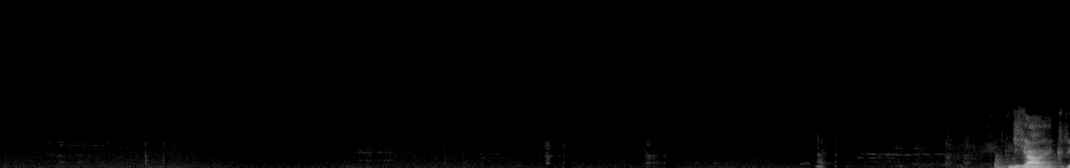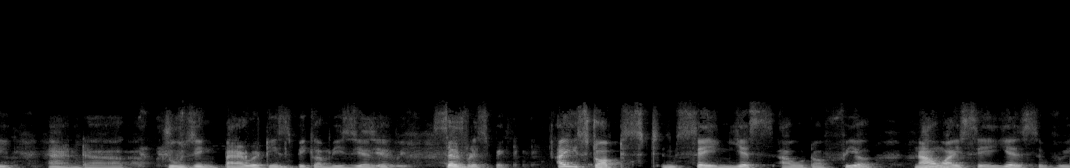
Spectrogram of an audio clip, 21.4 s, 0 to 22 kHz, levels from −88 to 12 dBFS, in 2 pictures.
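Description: From 11.97 to 12.35 s, then 13.15 to 16.07 s, a faint echo leak trails the speech by 181 ms, about 30 dB down and then stronger at about 15 dB down. It is a distinct delayed repeat rather than a reverb smear, likely from a loudspeaker echo canceller letting the far-end voice back through.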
